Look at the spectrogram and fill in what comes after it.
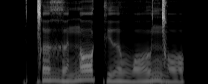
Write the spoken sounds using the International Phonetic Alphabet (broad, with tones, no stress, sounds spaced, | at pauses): ǀ ə˦ ɣ ə˧ n ɔ˦ kʲ ɯ˧ ə̯ β ɔ˨˦ ʊ̯ ŋ͡ǀ ɔ˨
